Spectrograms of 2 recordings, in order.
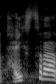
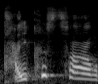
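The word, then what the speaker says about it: Dijkstra: 상관이 없겠습니다 여담으로 말씀드리자면 우리 보통 교과서나 아니면 대부분 강의에서나 다이스트라 다이스트라 이렇게 발음을 하거든요 근데 사실 다이크 스트라라고 발음해야 되는게 아닐까요 그 축구선수 보고 반다이 이러진 않잖아요 반다이크를 다이크라고 하지 다익이스트라 다이크 스트라를 살펴보았습니다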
